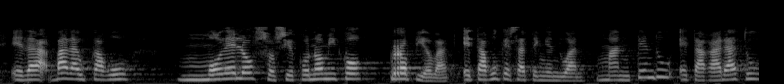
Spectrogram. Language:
Basque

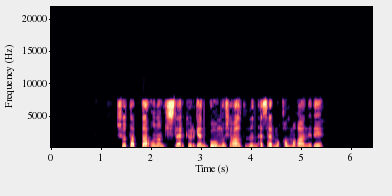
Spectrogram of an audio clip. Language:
Uyghur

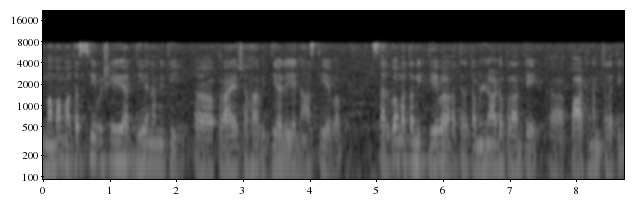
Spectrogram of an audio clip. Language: Sanskrit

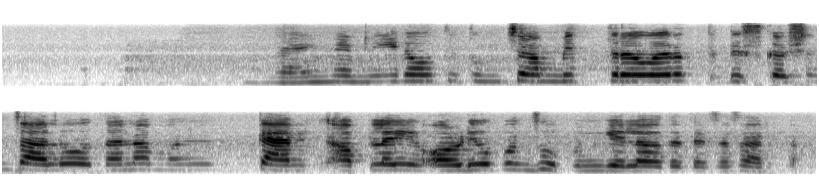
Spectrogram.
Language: Marathi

